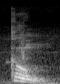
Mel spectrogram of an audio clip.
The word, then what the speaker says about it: comb: The B is silent in bum climb comb.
